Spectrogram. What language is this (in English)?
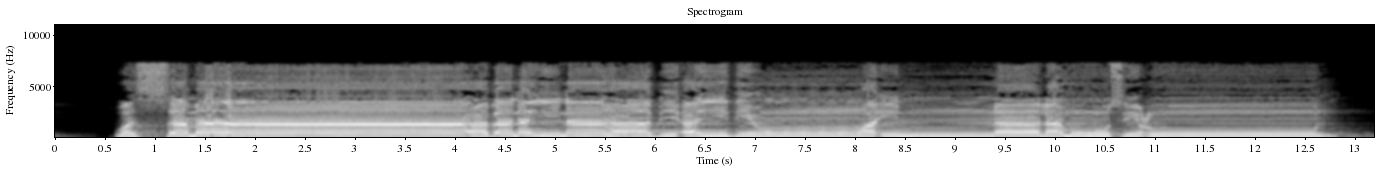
Arabic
